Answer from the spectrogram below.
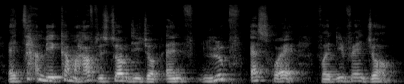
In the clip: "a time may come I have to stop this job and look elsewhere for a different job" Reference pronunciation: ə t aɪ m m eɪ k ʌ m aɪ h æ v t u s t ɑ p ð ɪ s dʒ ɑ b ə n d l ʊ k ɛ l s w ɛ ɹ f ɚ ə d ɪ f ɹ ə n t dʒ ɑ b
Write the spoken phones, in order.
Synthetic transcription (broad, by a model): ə t aɪ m m eɪ k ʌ m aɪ h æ f t u s t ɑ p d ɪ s dʒ ɑ b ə n l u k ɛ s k w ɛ f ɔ ə d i f ɹ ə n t dʒ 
